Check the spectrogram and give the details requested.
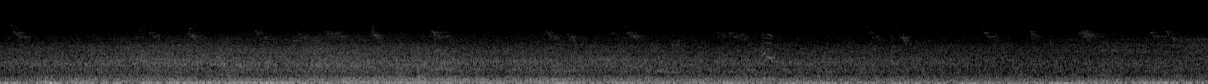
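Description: Small birds chirping in short, high notes scattered throughout, over a steady low rumble.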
